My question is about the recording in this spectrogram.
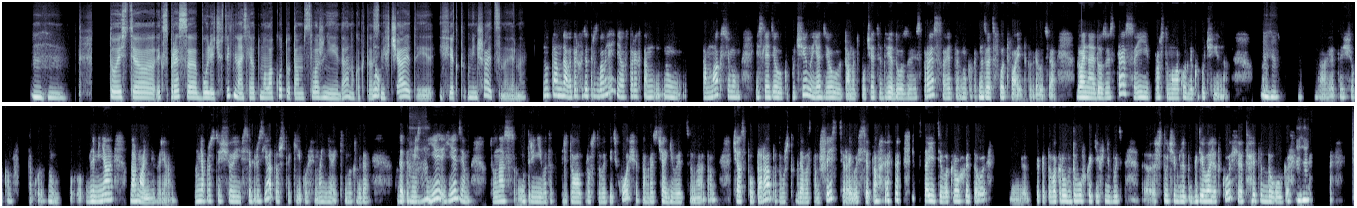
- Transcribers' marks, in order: "эспрессо" said as "экспресса"; tapping; chuckle; chuckle
- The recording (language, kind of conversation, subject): Russian, podcast, Как выглядит твой утренний ритуал с кофе или чаем?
